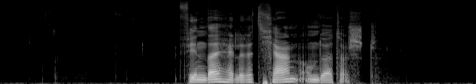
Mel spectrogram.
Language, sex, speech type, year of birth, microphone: Norwegian, male, read, 1990, Sennheiser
